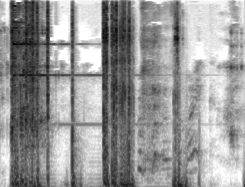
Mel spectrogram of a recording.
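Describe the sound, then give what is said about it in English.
A small hand bell, rung by a player during a trivia game to signal knowing the answer, sounds several times in quick, loud, clattering bursts, with bright metallic tones lingering between strikes before the ringing stops. “Ring the bell when you know the answer.”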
